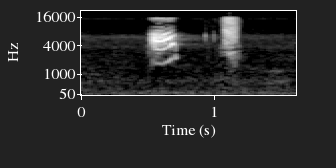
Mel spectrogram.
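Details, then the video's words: A female Yellow-bellied seedeater calling to stir males into song: one bright high chirp with a short lower trailing note, then a second, fainter and noisier chirp. "Melhor Piado de Fêmea de Papa capim Para Esquentar Papa capim"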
